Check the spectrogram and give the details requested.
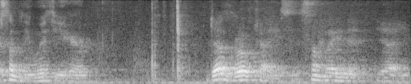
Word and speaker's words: Groothuis: I don't know what it's from, but it's it's pronounced Groothuis.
